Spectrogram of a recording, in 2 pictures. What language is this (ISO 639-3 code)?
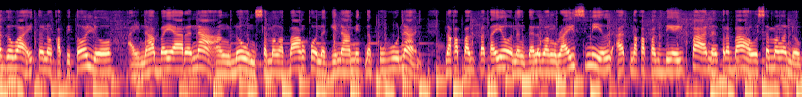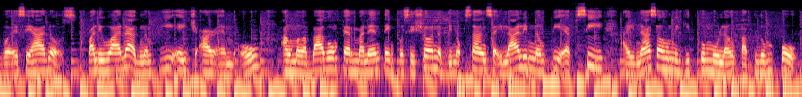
fil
